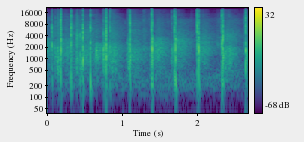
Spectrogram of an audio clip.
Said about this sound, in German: Schön, dass meine Gäste da sind und schön, dass ihr, dass das Publikum auch hier ist. Applaus für euch. Vielen Dank.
